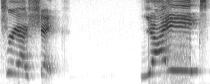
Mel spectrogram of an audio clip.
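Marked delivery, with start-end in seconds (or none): 2.1-3.1 startled yelp. Real, not acted. Tree shake startles him.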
